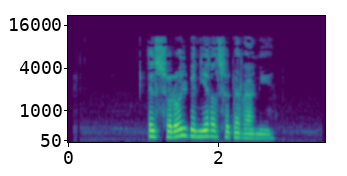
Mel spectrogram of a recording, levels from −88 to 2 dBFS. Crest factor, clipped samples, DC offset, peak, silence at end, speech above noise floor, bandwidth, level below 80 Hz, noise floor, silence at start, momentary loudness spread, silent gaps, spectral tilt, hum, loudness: 18 dB; under 0.1%; under 0.1%; -4 dBFS; 0.7 s; 43 dB; 11.5 kHz; -70 dBFS; -63 dBFS; 1.1 s; 16 LU; none; -4.5 dB/octave; none; -20 LUFS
